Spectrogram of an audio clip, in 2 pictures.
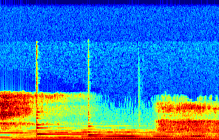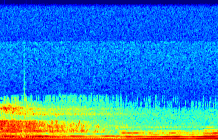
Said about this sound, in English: The way I do that is I put my hand on my chest and I just breathe in really, really deep through my nose. Hold for a couple seconds and breathe out really deep through my mouth. And make sure all the breath is out when you release your breath.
